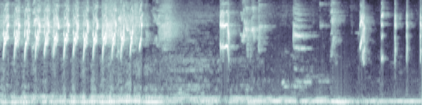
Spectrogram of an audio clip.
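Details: Long-tailed shrike training song meant to get other shrikes calling. Rapid harsh notes repeated about three times a second come first, then scattered chattering and buzzy high notes, with a low hum underneath.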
